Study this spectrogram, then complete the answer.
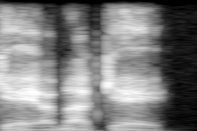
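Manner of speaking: put-on, mock-desperate tone. Mocking a man who is trying way too hard, imitating a desperate denial. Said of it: "do you hear that desperation in his voice?".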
